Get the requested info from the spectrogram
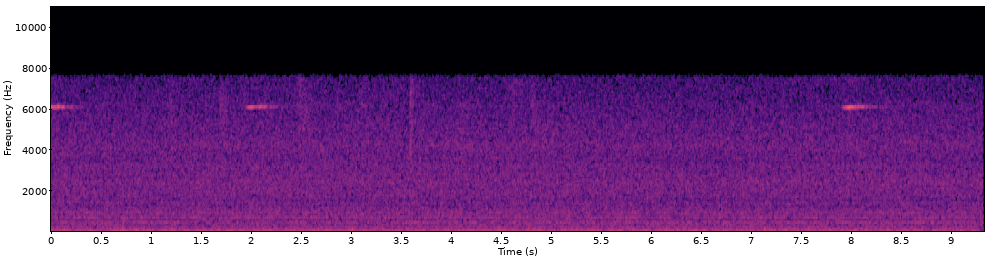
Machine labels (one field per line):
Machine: fan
